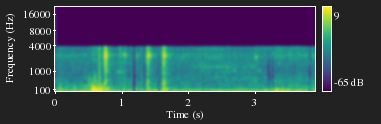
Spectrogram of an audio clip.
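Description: Keys pressed on a computer keyboard: a few scattered, sharp clicks and clacks, clustered early, over a steady low background hiss, with no voices.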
